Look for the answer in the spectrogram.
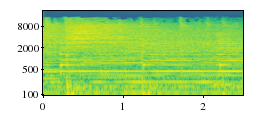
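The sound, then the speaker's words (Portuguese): A large audience claps loudly and continuously for the name of Jesus, a dense wash of applause with sustained musical tones beneath it, steady throughout with no pause. “Vamos aplaudir bem alto o nome de Jesus.”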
